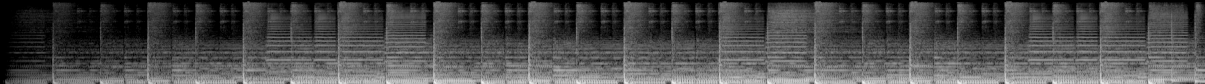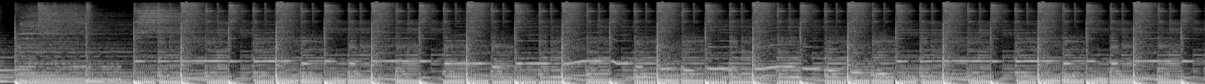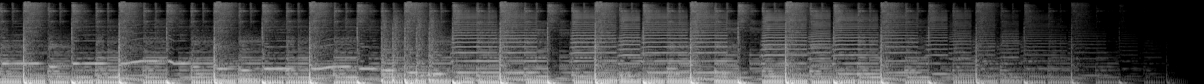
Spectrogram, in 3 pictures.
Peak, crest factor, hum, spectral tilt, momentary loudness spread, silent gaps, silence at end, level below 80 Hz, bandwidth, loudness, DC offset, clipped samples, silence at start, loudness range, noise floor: 0 dBFS; 14 dB; none; -6 dB/octave; 7 LU; none; 0.85 s; -18 dBFS; over 20 kHz; -16 LUFS; under 0.1%; under 0.1%; 0.35 s; 3 LU; -55 dBFS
